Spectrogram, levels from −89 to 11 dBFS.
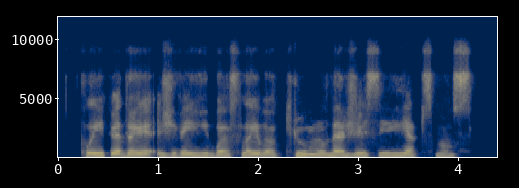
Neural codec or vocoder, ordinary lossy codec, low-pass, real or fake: codec, 16 kHz, 1 kbps, FreqCodec, larger model; Opus, 32 kbps; 7.2 kHz; fake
